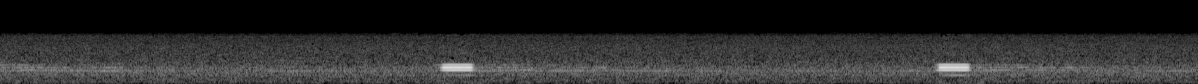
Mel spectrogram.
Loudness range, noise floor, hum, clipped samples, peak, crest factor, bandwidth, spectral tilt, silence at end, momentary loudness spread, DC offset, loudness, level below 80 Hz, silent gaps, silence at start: 17 LU; -38 dBFS; none; under 0.1%; -2 dBFS; 20 dB; 4.5 kHz; -7.5 dB/octave; 1.55 s; 25 LU; under 0.1%; -14 LUFS; -60 dBFS; none; 0.15 s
